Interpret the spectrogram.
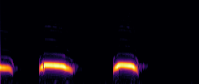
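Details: Close spotted dove coos: a clipped note, then two soft arched coos about half a second apart, each swelling and fading smoothly; clean and quiet background.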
